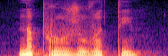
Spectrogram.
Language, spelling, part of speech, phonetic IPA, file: Ukrainian, напружувати, verb, [nɐˈpruʒʊʋɐte], Uk-напружувати.ogg
- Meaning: to strain, to tense, to exert, to tax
